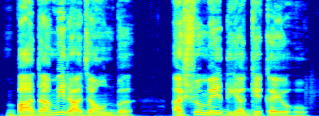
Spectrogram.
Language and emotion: Sindhi, neutral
